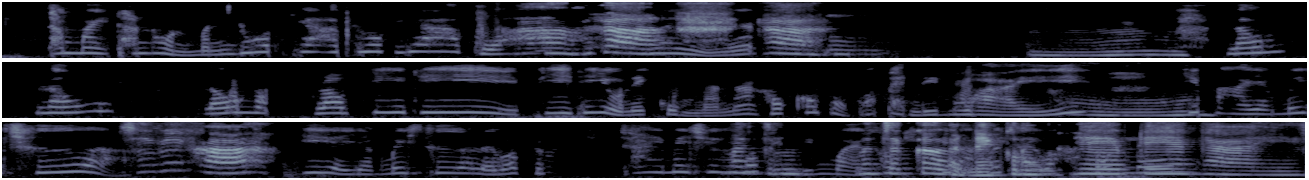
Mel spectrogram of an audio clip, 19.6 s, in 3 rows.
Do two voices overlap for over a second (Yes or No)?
Yes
